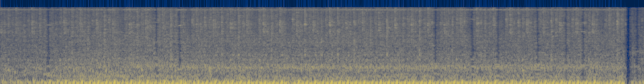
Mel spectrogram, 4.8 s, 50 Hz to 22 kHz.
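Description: VW Beetle's air-cooled flat-four engine idling steadily just after a cold start. The engine has not had a tune in about 15 years.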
